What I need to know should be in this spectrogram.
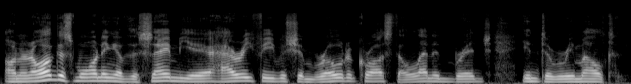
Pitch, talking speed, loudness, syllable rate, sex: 140 Hz, 160 wpm, -20 LUFS, 4.7 syllables/s, male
